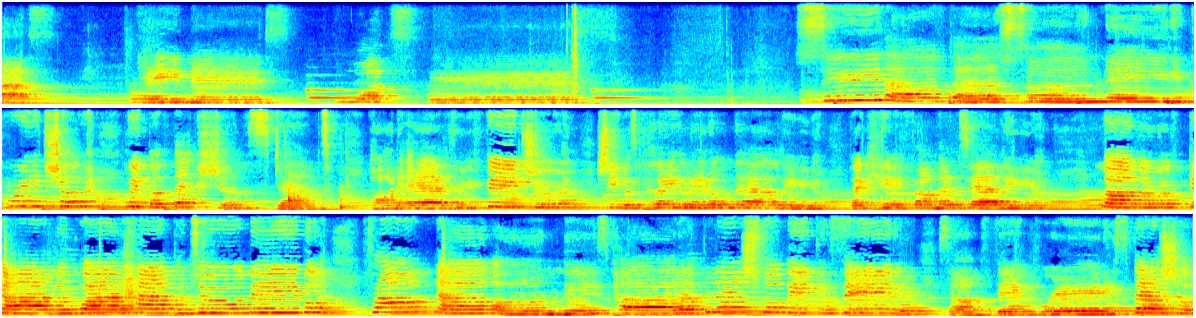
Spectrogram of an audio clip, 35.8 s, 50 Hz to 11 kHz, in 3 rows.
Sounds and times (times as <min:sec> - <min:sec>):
Music: 0:00.0 - 0:35.7.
